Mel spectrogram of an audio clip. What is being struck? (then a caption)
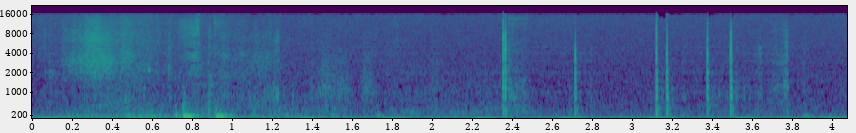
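Paperback book with glossy paper cover. Long nails tap and scratch the glossy front cover of a blue paperback copy of "The Titan's Curse," a solid paper book held upright with its cover facing forward. Soft, brushing scratches come first over a low rumble, followed by crisp, dry taps that die away quickly in a quiet, close setting.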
